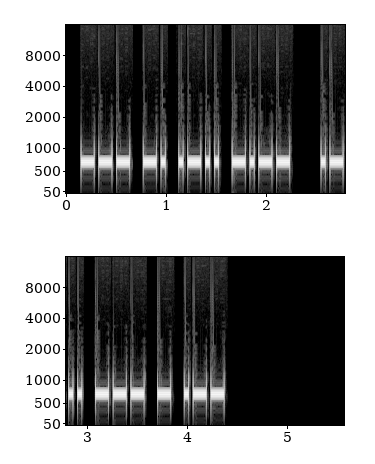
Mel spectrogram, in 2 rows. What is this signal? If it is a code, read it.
Morse code, heard as a keyed tone, about 28 wpm, 700 Hz. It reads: ONLY LOTW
